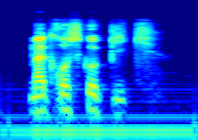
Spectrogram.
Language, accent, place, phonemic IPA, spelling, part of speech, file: French, France, Lyon, /ma.kʁɔs.kɔ.pik/, macroscopique, adjective, LL-Q150 (fra)-macroscopique.wav
- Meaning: macroscopic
